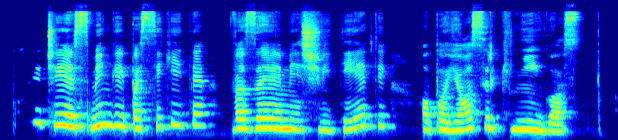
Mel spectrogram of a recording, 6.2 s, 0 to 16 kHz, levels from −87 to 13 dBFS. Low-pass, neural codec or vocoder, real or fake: 14.4 kHz; none; real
